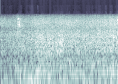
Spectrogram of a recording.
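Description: A steady low rumble of background noise with no distinct events, in a pause between spoken sentences.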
